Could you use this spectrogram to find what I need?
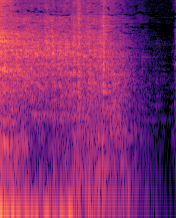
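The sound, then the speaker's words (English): A car starter grinds and cranks in a steady, rough whirr for over a second without the engine catching, then cuts off, followed by a faint click. “Oh, the starter won't work again. Oh, it won't start again.”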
